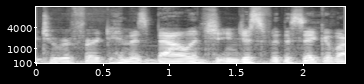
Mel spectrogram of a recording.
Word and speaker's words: Balanchine: And it sounds like ballet, Balanchine.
